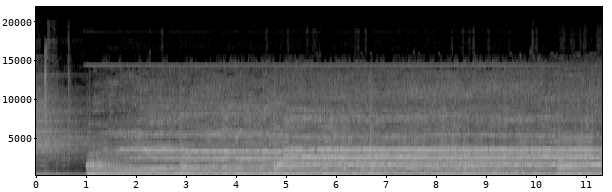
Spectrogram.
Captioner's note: bells clanking and chanting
